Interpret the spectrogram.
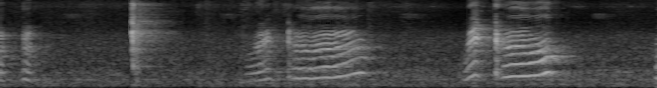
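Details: Green ringneck parrot mimicking speech, giving two longer voice-like phrases with gliding, harmonic tones, preceded by a sharp click.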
